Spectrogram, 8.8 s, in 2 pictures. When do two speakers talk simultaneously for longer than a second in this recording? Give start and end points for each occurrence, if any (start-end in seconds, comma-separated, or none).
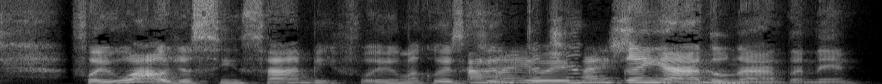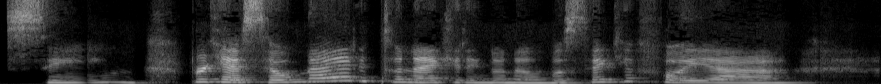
2.3-3.8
